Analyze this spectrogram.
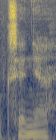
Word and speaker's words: Ksenia: So yeah, like my wife's name's Ksenia, or Ksenia, if you want to pronounce it correctly, and we talk about this all the time.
